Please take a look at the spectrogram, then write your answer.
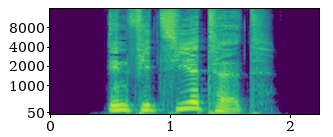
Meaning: inflection of infizieren: 1. second-person plural preterite 2. second-person plural subjunctive II
- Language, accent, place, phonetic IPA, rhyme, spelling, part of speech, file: German, Germany, Berlin, [ɪnfiˈt͡siːɐ̯tət], -iːɐ̯tət, infiziertet, verb, De-infiziertet.ogg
